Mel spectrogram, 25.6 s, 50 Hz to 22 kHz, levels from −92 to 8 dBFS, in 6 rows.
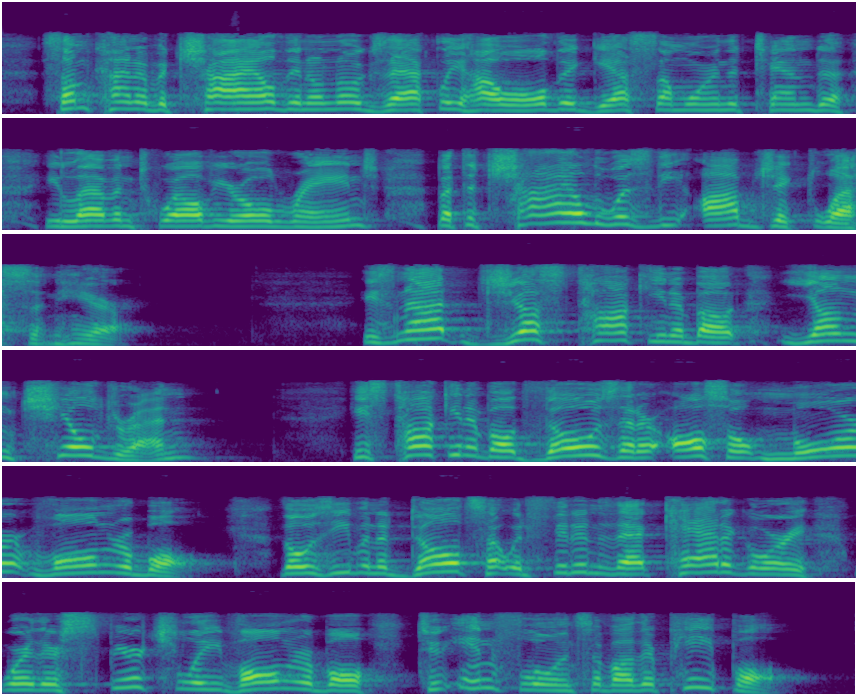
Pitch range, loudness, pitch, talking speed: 200-265 Hz, -19 LUFS, 225 Hz, 150 wpm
